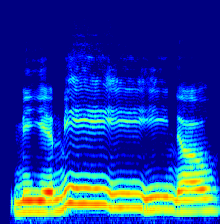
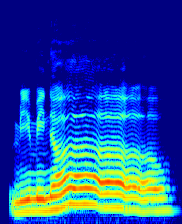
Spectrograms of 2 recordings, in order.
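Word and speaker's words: מימינו: Now, it could be sung mi yamino, right? Where the emphasis is on the second mem. But because the cantillation is on top of the nun, it is mi yamino. Exactly, yeah. Right? So that tells you exactly where you're going to put the emphasis, onto which syllable, so to speak, you're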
